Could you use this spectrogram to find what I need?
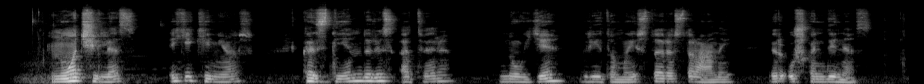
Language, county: Lithuanian, Vilnius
